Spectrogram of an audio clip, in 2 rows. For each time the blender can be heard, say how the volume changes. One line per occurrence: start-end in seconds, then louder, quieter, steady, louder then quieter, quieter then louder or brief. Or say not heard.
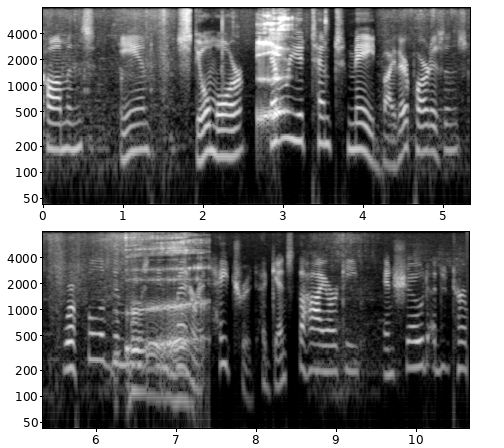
not heard.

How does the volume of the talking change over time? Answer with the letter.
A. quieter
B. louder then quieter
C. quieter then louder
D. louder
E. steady
A.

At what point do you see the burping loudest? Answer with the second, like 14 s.
3 s.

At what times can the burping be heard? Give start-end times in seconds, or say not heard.
2.2-3.6, 6.2-7.5.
